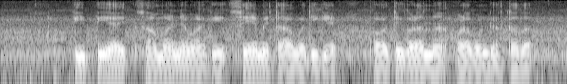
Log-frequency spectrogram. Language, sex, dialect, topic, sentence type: Kannada, male, Dharwad Kannada, banking, statement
